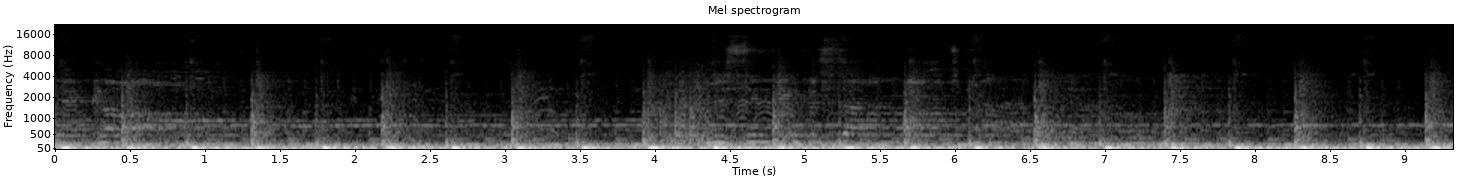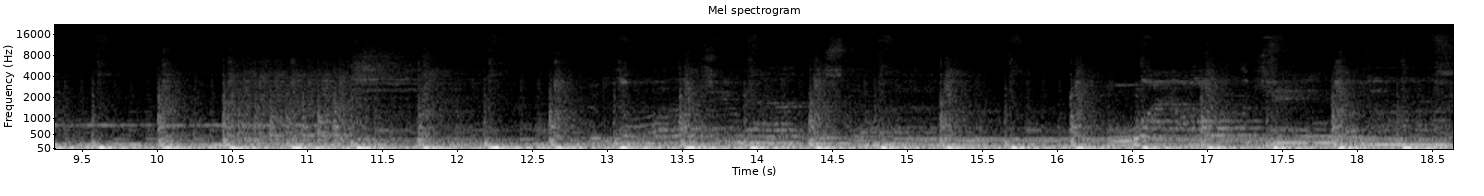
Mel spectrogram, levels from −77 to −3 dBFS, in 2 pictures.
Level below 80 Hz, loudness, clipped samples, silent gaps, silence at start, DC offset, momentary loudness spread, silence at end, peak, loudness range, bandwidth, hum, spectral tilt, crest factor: -22 dBFS; -26 LUFS; under 0.1%; none; 0 s; under 0.1%; 4 LU; 0 s; -6 dBFS; 2 LU; 5.4 kHz; none; -8 dB/octave; 16 dB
